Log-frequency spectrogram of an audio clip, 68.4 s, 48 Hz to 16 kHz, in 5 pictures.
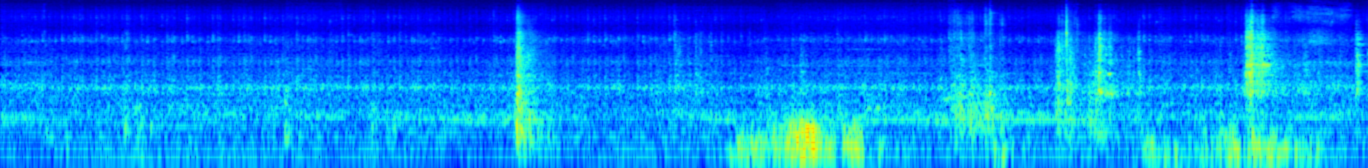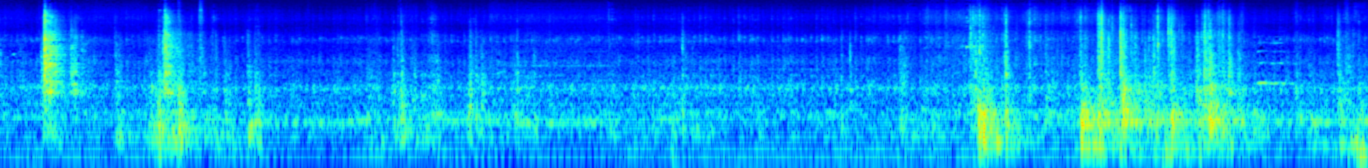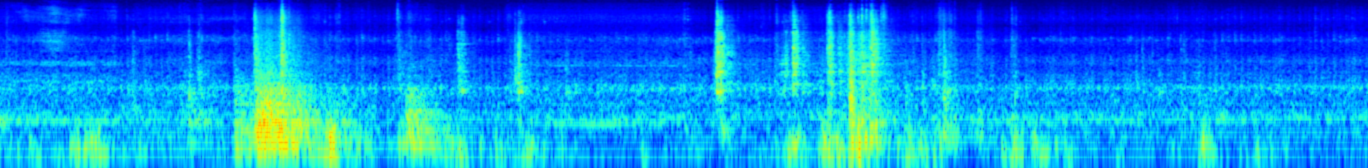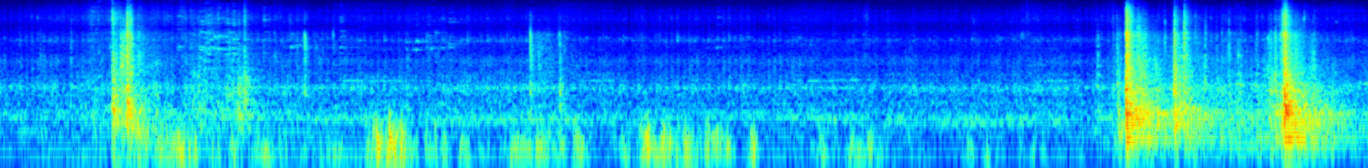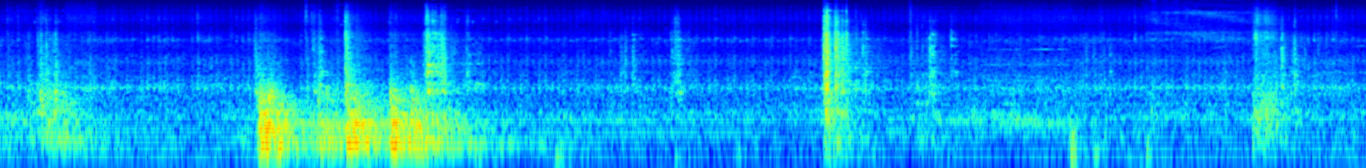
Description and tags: Scrapyard in the yard. Garbage removal using special truck. Worker operate the mechanical arm.
AB-stereo.
Date recorded 2012-09-24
